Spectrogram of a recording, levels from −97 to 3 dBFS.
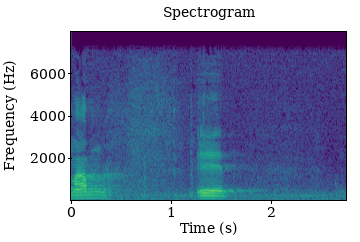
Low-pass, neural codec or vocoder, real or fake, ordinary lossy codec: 7.2 kHz; vocoder, 44.1 kHz, 128 mel bands every 256 samples, BigVGAN v2; fake; none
